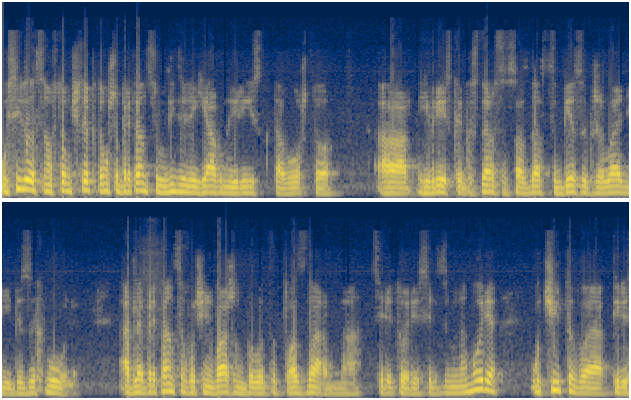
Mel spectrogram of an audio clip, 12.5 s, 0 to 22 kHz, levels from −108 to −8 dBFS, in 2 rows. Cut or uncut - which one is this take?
uncut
